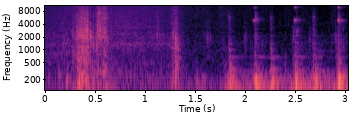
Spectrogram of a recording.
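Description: A broken steel front hub bearing in the left front wheel of a VAZ car produces nine dull, short clunks and knocks with low-frequency thumps and brief higher clicks. The knocking comes from play in the worn-out bearing, which needs replacing.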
